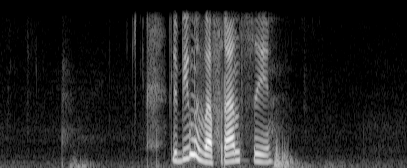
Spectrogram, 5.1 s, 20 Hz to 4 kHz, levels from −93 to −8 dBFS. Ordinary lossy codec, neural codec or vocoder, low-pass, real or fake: none; none; 3.6 kHz; real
